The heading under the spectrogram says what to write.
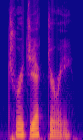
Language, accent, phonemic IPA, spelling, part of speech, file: English, US, /tɹəˈd͡ʒɛktəɹi/, trajectory, noun, En-us-trajectory.ogg
- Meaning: 1. The path an object takes as it moves 2. The path of a body as it travels through space 3. The ordered set of intermediate states assumed by a dynamical system as a result of time evolution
